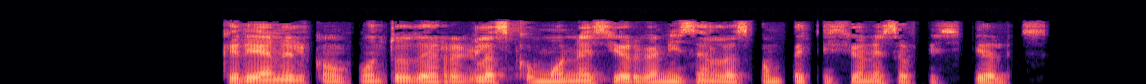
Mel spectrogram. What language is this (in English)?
Spanish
